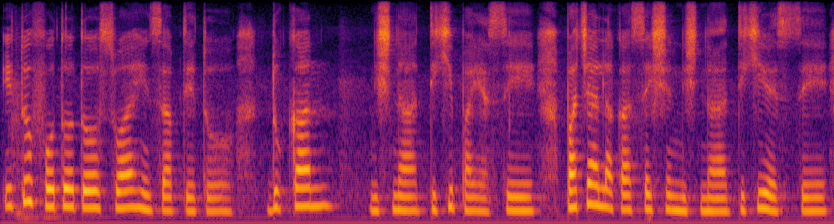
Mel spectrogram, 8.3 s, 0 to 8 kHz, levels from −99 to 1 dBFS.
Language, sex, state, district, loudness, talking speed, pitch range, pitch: Nagamese, female, Nagaland, Dimapur, -21 LUFS, 95 wpm, 180-225 Hz, 195 Hz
